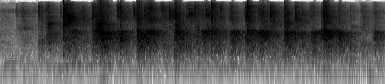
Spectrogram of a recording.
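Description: A crowd applauds steadily, many hands clapping in a dense, continuous patter that stays loud and close throughout, with no voices rising above it.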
